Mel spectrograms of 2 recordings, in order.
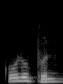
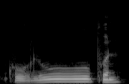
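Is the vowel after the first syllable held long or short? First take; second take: short; long. First: The middle vowel is held short, one beat. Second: The middle vowel is held long, two beats. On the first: The speaker calls it wrong. "bukan kulubun" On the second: The speaker calls it right. "tapi kulubun"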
